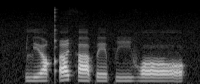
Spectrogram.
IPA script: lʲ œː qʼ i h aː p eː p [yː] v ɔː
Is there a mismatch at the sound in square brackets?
yes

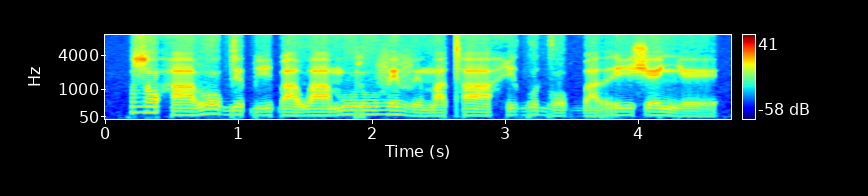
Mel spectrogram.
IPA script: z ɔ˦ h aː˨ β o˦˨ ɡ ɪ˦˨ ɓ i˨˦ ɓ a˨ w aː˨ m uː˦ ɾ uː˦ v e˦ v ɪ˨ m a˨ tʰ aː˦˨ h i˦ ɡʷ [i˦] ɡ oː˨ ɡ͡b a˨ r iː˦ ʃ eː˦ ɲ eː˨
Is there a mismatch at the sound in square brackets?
no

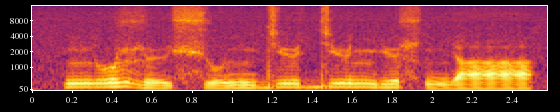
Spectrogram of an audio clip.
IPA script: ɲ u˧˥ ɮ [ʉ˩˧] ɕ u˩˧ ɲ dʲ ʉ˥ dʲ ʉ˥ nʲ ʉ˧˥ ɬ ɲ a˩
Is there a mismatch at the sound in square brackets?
yes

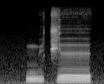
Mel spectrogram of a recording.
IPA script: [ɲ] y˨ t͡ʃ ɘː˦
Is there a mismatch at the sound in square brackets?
yes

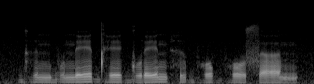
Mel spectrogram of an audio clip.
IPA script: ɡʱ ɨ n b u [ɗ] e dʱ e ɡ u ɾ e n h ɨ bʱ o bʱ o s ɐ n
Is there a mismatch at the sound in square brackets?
yes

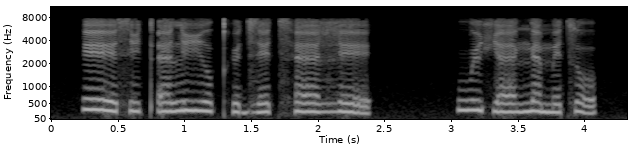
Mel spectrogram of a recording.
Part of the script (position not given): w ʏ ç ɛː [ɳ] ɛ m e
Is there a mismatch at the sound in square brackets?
yes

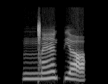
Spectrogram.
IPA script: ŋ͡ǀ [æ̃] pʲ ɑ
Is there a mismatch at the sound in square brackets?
no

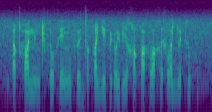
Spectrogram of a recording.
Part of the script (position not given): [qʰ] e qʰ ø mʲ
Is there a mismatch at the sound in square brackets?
yes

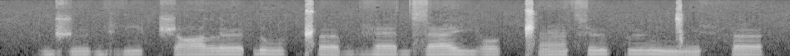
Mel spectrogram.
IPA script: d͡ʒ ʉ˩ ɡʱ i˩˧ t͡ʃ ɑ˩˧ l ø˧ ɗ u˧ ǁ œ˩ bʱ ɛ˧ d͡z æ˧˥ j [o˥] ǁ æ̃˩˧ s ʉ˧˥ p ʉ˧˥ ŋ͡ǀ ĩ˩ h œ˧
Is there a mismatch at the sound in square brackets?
yes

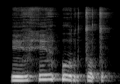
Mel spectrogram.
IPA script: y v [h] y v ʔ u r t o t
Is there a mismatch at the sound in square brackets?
no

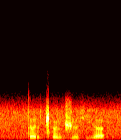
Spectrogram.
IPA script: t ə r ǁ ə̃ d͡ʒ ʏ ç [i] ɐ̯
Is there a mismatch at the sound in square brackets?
no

